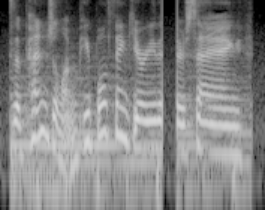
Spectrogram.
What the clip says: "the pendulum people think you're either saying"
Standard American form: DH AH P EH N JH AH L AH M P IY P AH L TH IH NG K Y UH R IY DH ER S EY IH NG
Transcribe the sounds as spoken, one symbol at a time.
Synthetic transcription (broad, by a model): DH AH P EH N JH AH L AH M P IY P L TH IH NG K Y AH R IY DH ER S EY IH NG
